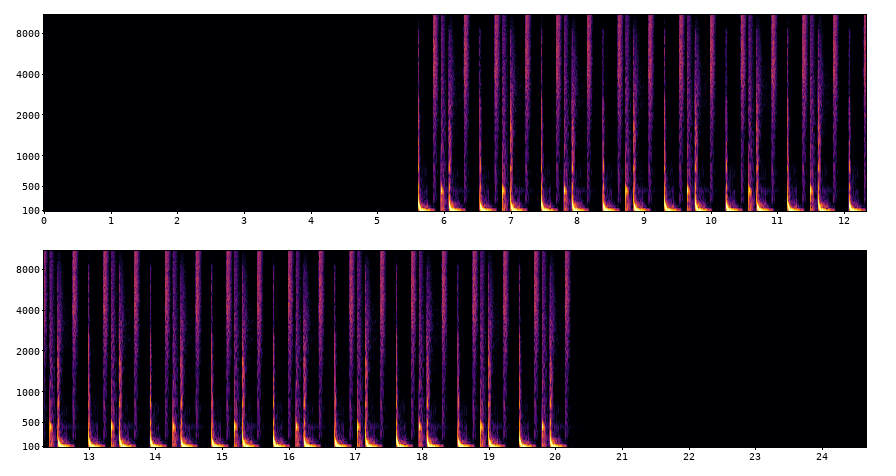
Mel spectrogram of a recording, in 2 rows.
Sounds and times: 5.6s kick 20.2s
5.6s hat 20.3s
5.9s snare 20.4s

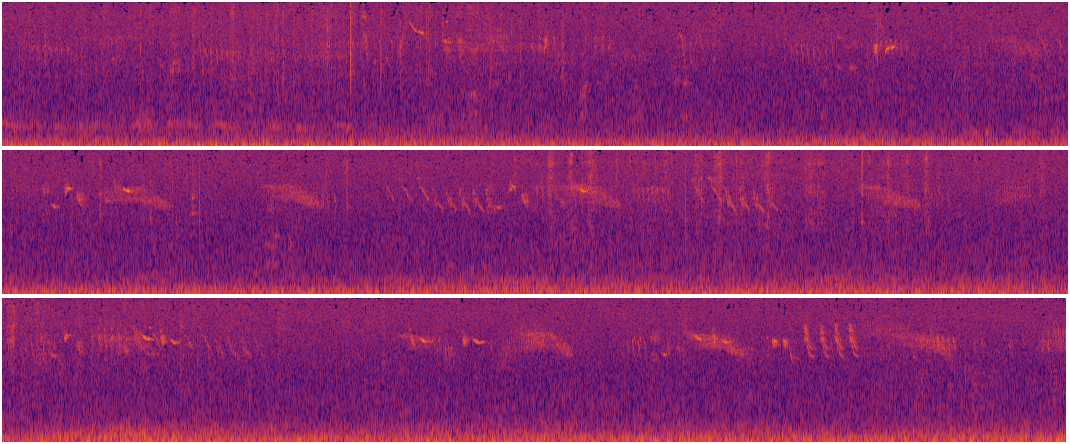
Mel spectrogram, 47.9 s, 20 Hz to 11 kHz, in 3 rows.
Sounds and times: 0.0s Birds 47.9s
0.0s light wind in the corn 47.9s

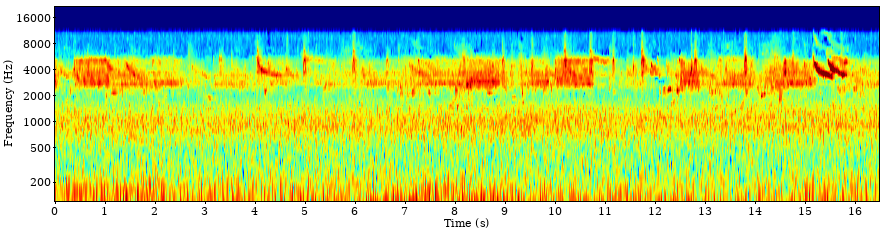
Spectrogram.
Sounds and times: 0.0s constant underlying noise 16.4s
0.0s many birds 16.4s

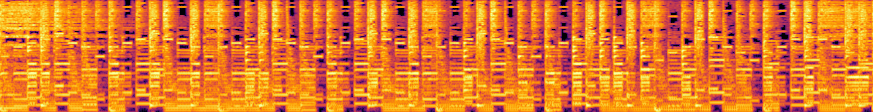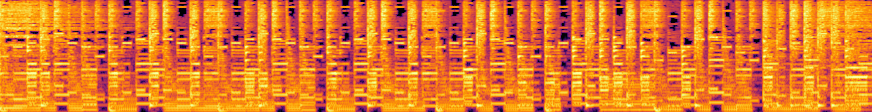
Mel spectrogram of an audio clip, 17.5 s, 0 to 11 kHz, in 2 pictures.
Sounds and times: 0.0s music 17.4s

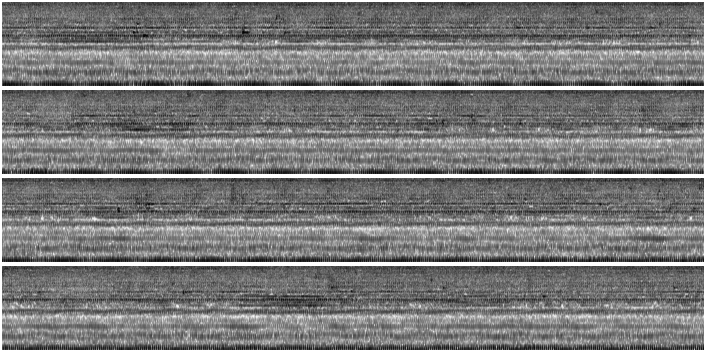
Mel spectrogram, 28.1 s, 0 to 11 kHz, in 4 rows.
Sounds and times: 0.0s refrigerator 28.0s

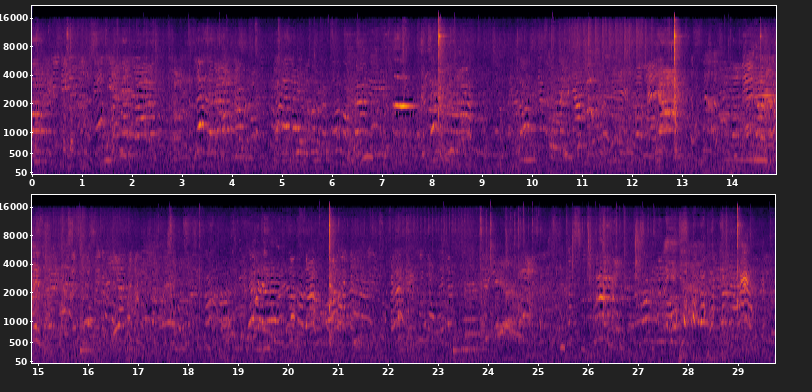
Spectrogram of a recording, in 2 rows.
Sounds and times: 0.0s children playing 29.7s

